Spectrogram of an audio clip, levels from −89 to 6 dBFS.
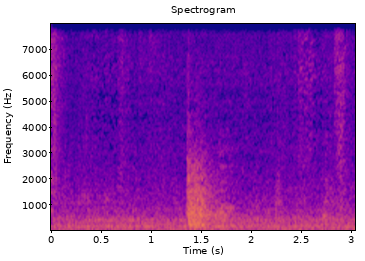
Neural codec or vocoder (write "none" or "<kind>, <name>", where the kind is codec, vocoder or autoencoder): none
